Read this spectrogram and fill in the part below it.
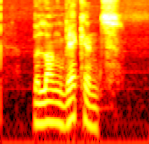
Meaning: interesting
- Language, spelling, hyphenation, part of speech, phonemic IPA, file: Dutch, belangwekkend, be‧lang‧wek‧kend, adjective, /bəˌlɑŋˈʋɛ.kənt/, Nl-belangwekkend.ogg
